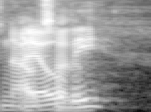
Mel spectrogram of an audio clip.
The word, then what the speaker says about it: Niobe: She's Niobe? – Yeah, that sounds right. – Did I say that right? – Yeah. – Pretty good.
